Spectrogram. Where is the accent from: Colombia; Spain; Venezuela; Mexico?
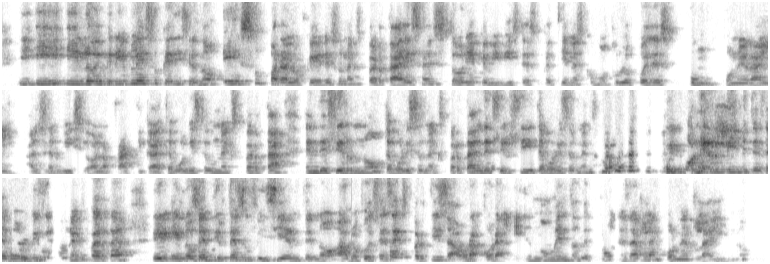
Mexico; moved away; yo soy mexicana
